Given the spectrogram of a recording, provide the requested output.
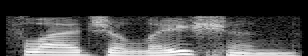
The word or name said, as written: flagellation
